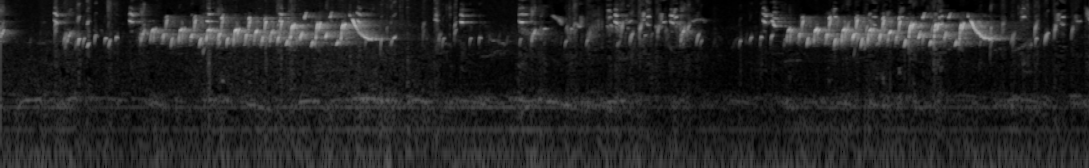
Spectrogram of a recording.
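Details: European goldfinch mating and readiness calls for stimulating caged males: two long bursts of fast, jangling trills and twitters separated by sparse chirps, faint wavering low tone underneath.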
